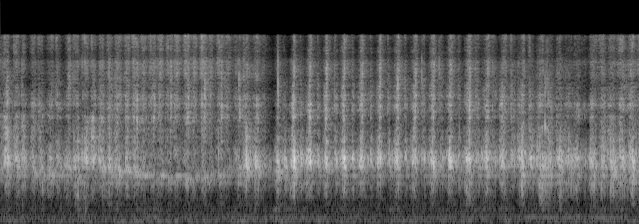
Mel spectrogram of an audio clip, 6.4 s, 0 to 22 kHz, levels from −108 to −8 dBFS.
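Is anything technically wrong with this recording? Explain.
Yes, there's clear codec damage throughout. It sounds like Bluetooth LC3 compression, most likely, where the encoder zeroes much of the upper spectrum and patches it with noise. Nothing comes through above 11.5 kHz, and the top end has a grainy, breathy edge, which fits roughly 48 kbps with 10 ms frames.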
